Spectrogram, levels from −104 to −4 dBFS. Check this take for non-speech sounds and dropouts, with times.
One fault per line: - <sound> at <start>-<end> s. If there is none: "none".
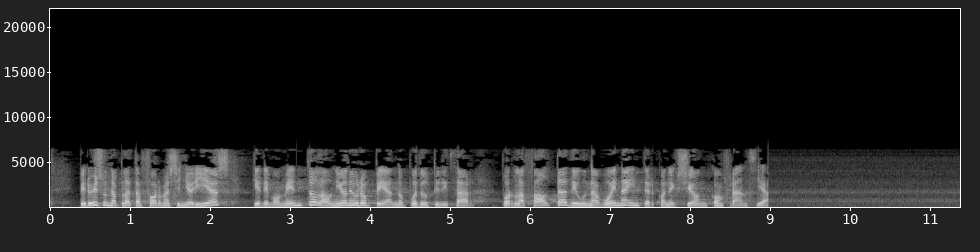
none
